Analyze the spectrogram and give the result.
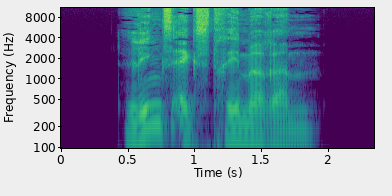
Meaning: strong dative masculine/neuter singular comparative degree of linksextrem
- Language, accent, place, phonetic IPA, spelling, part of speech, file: German, Germany, Berlin, [ˈlɪŋksʔɛksˌtʁeːməʁəm], linksextremerem, adjective, De-linksextremerem.ogg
